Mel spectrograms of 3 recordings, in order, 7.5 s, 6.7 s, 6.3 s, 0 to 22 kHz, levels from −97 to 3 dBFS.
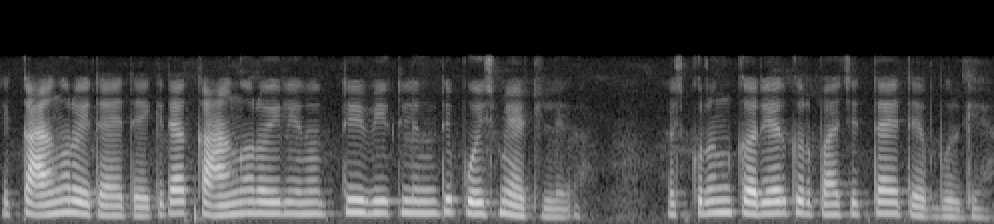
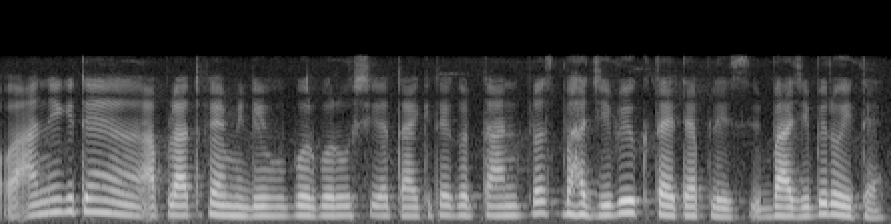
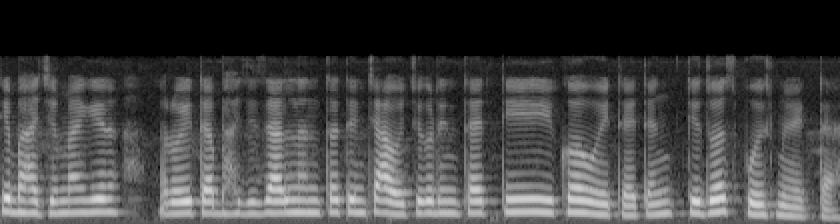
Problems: background sounds at intervals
